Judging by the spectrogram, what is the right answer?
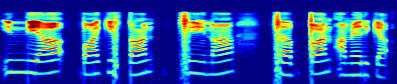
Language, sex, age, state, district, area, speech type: Tamil, female, 30-45, Tamil Nadu, Kallakurichi, urban, spontaneous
